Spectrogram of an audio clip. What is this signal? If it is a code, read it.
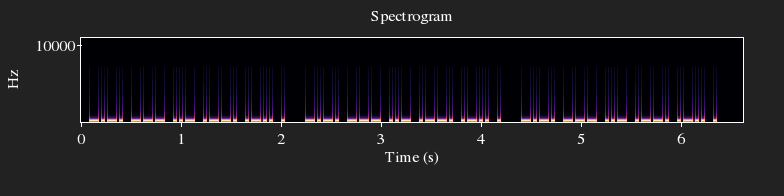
Morse code, heard as a keyed tone, about 40 wpm, 250 Hz. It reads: COUPLE COUPLE COUPLE
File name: morse / morse-training-40WPM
